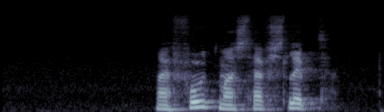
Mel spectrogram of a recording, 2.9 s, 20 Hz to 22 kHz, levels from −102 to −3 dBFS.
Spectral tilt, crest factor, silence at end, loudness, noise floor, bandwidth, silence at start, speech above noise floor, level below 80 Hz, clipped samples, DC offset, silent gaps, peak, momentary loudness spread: -7.5 dB/octave; 20 dB; 0.45 s; -38 LUFS; -84 dBFS; 12 kHz; 1.2 s; 47 dB; -80 dBFS; under 0.1%; under 0.1%; none; -20 dBFS; 7 LU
